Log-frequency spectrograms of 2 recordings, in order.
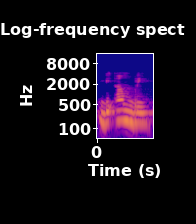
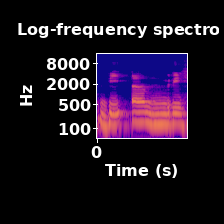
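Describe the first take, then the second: First: No final 'h' sound is heard. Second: A final 'h' sound is clearly heard. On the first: The speaker calls it wrong. "হাত একেবারে অদৃশ্য হয়ে গেল" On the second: The speaker calls it right. "স্পষ্ট হাতে যেন বোঝা যায়"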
